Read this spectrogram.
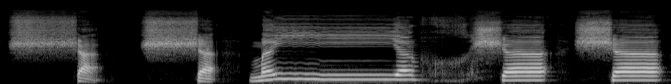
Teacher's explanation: cuman bunyinya tafashi, menyebar di dalam mulut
